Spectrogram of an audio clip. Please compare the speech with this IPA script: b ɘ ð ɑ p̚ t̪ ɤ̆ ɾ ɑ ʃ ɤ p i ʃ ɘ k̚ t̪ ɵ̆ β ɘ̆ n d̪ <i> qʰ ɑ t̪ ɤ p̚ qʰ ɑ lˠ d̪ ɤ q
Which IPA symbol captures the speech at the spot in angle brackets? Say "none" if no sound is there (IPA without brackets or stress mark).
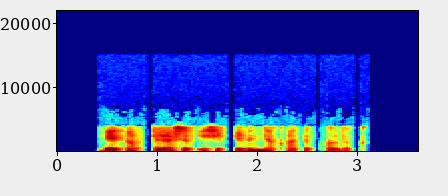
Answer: æ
